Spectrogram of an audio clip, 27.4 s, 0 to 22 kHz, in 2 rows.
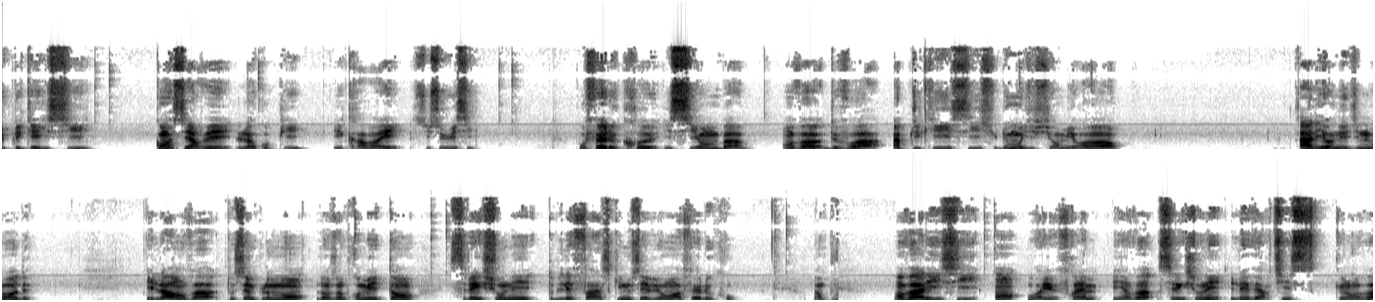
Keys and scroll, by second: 0.2 shift+d, 13.2 Tab, 16.8 ctrl+shift+Tab, 18.8 z, 22.0 ctrl+KP_1, 24.2 z.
